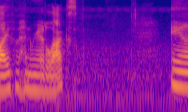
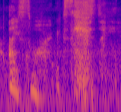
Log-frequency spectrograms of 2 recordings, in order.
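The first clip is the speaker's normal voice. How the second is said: a gasp, then a soft whispered apology; embarrassed whisper; 3 semitones lower, 7 dB quieter than usual. Real, not acted. Vlogger apologizing to viewers for swearing, whispered and giggly. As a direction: caught herself swearing, hushed giggle. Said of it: "I told myself I wasn't gonna swear".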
